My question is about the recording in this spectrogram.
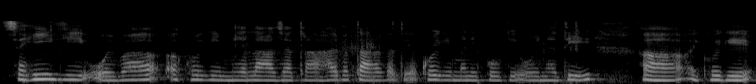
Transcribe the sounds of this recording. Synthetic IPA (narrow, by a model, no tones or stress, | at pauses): sɐɦiɡiojbɐːkʰojɡimelazatɾaɦajbɐtaɾɐɡɐ̰diɐ̰kʰojɡimɐnipuɾɡiojnɐdi | ɐjkʰojɡi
